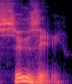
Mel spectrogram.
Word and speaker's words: Siouxie: Well, your name is Susie. For those of you who are not watching this, it's spelled Siouxie.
